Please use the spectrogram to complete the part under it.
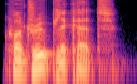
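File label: "quadruplicate", English, British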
